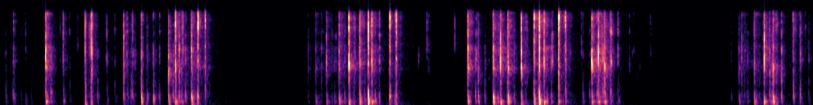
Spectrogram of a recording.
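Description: Typing on a computer keyboard: several quick runs of key clicks separated by short pauses, as terminal commands are keyed in.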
